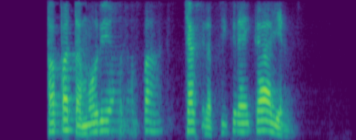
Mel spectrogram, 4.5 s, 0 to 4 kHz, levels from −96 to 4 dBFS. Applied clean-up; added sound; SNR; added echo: neural mask model DeepFilterNet 3.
